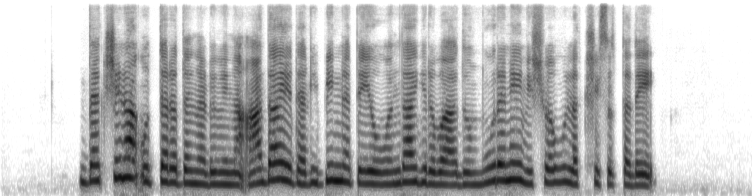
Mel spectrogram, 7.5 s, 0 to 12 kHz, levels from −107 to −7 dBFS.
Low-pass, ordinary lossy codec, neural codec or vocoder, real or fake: 10.8 kHz; none; codec, 44.1 kHz, 2.6 kbps, SNAC; fake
